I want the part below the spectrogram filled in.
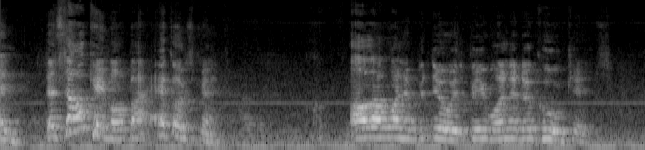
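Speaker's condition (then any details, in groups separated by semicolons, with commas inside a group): Cerebral palsy; since birth, brain damage at birth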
